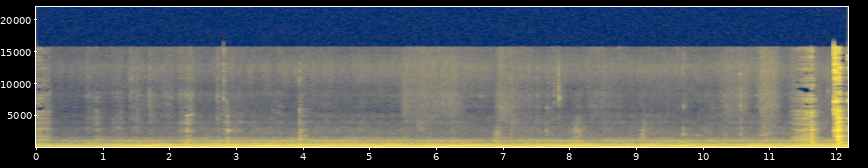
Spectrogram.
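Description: A steady low hum with faint rubbing and scattered small clicks as a piece of cake is lifted and eaten.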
